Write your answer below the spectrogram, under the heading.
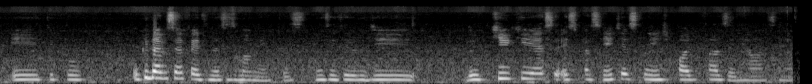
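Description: The voice moves at a moderate pace with fairly even intonation and big swings in loudness, set against noticeable background noise. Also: woman, fairly high pitch for a woman. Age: young. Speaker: psychology student, podcast host. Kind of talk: interview.

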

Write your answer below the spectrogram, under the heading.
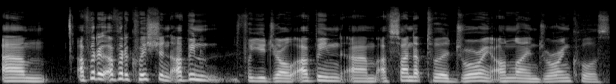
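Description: A man with a New Zealand accent talks at a fairly quick pace, his fairly high pitch carried by lively intonation. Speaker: podcast host. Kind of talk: casual banter podcast chat.

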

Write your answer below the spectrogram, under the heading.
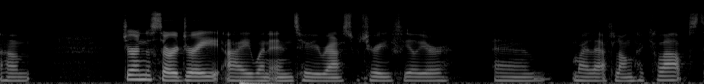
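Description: A woman's fairly low voice in a Northern Irish accent, with monotone, flat intonation. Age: 20s. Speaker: student mental health nurse. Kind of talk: casual chat, personal testimony.

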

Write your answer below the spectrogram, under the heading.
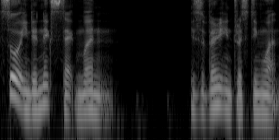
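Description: A man speaks with a Malaysian accent at a fairly quick pace. His voice is fairly low, with a dark, mellow tone. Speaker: podcast co-host. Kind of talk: casual chat. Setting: studio.

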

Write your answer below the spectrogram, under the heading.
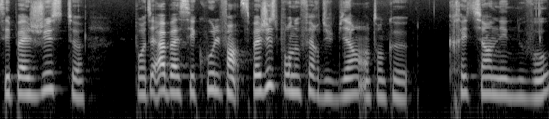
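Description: A woman with an ordinary speaking voice, fairly high pitch, fairly even intonation, moderate pace and big swings in loudness, in a very clean recording with a silent background. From Brazilian and Sicilian heritage. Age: 30s. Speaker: youth leader. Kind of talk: casual chat.

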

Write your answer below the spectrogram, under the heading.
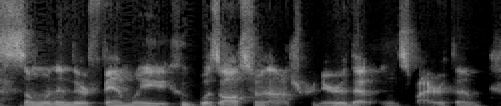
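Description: A man with an American accent, fairly low in pitch, talking at a very fast pace with ordinary pitch variation. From US Midwest, Chicago South Side. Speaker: entrepreneur. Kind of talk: casual interview chat. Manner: calm, thoughtful.

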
